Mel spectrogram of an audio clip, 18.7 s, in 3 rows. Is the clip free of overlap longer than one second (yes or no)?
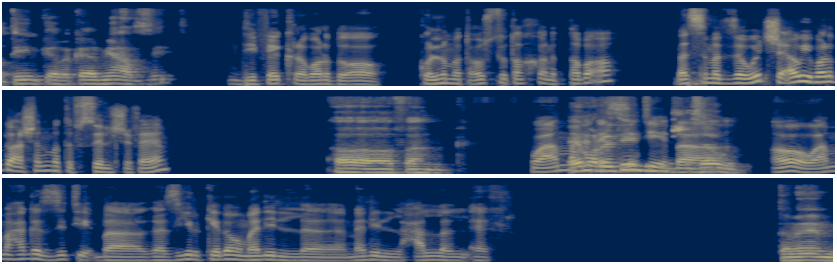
no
